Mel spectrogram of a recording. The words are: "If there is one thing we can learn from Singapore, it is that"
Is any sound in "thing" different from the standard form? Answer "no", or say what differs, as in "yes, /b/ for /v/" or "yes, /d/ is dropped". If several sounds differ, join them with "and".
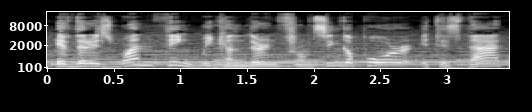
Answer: no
